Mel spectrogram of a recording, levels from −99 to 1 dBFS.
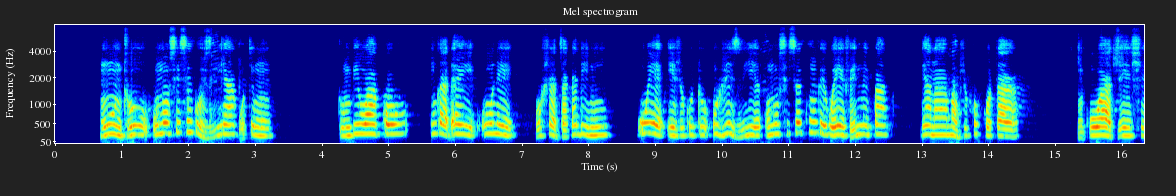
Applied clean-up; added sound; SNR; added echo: neural mask model DeepFilterNet 3.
